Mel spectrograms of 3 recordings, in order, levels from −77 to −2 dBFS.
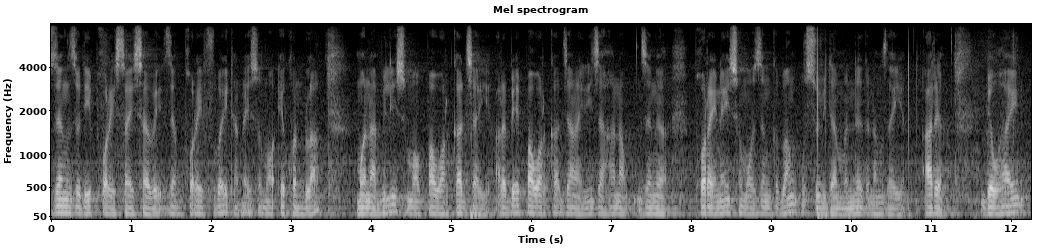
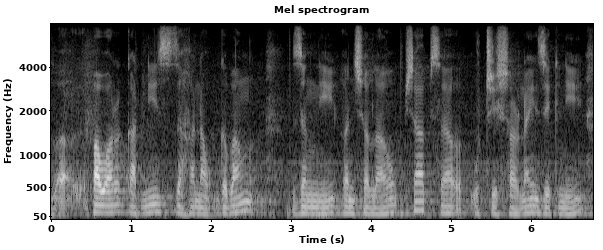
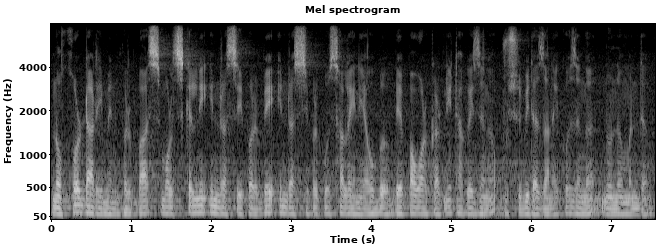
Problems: none marked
